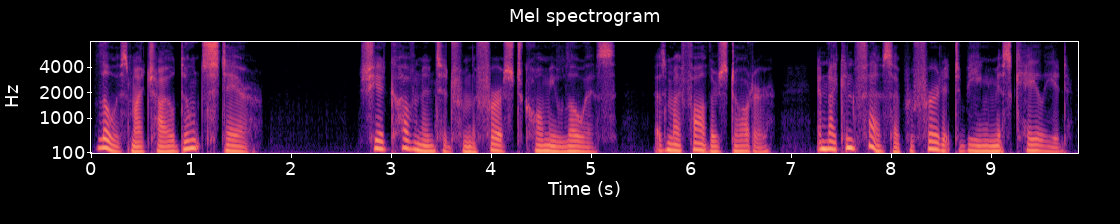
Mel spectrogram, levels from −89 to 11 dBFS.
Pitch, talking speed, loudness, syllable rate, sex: 150 Hz, 170 wpm, -17 LUFS, 5.0 syllables/s, female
